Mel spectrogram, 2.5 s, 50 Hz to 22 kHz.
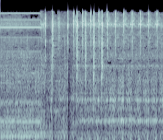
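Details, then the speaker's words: Honda Vario 150 scooter, no ignition: starter whirs, engine turns over with quick even chuffs but won't start; original coil gives only small spark though resistance seemed fine, coil faulty. "Nah kalau kalau koil ini kita tempelin ke masanya sini ada setrumnya tapi kecil kan ya tetapi saat kita pasang e kita dekatkan ke businya motor enggak mau menyala ya"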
